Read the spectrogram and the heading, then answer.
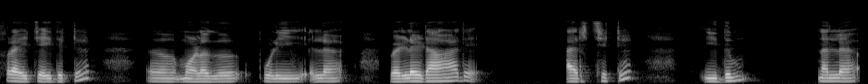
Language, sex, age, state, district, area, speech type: Malayalam, female, 60+, Kerala, Kasaragod, rural, spontaneous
